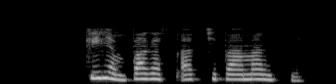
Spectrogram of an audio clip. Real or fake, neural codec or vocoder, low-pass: real; none; 5.4 kHz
